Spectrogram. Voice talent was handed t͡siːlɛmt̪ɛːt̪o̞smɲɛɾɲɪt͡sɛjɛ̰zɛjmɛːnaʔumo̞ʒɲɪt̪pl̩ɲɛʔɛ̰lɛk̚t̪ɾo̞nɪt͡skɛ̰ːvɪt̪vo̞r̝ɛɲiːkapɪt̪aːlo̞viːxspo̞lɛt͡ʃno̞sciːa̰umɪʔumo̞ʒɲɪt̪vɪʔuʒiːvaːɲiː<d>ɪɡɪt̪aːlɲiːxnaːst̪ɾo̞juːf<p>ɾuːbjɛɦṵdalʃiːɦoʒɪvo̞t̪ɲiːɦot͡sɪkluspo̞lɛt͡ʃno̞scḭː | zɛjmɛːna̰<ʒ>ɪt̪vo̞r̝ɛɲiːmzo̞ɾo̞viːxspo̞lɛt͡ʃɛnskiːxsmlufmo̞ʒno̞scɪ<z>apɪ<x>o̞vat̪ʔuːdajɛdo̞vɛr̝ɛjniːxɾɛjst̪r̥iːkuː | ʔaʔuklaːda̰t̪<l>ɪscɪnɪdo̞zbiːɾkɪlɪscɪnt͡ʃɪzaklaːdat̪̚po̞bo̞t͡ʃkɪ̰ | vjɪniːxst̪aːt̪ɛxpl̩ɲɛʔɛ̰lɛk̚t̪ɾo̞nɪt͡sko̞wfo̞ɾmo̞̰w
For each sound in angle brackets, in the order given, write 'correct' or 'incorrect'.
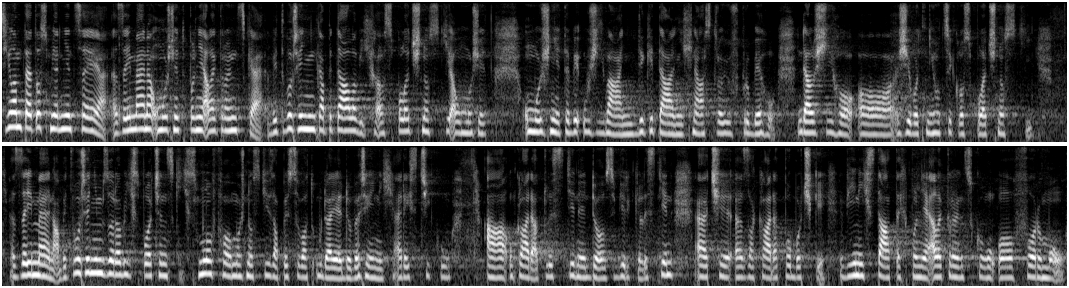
correct, correct, incorrect: v, correct, incorrect: s, correct

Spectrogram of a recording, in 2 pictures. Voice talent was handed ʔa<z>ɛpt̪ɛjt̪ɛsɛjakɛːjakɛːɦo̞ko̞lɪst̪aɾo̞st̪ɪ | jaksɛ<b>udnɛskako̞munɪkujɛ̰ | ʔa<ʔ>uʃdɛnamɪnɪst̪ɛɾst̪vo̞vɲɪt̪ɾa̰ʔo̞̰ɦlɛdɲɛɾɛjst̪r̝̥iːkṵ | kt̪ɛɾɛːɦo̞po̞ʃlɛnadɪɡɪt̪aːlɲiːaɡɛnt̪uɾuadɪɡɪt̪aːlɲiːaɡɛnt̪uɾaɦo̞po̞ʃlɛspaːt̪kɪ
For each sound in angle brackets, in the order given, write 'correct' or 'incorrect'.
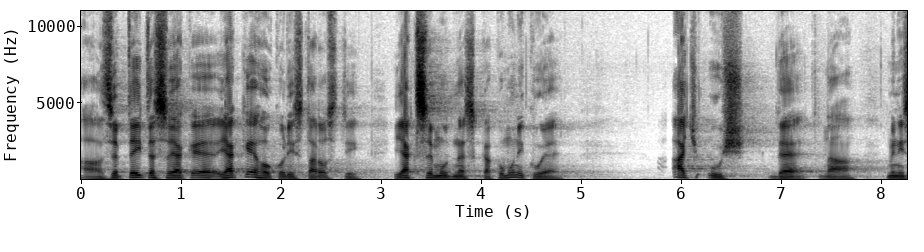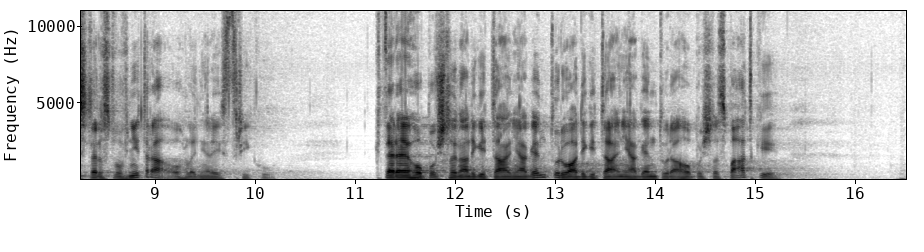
correct, incorrect: m, incorrect: c

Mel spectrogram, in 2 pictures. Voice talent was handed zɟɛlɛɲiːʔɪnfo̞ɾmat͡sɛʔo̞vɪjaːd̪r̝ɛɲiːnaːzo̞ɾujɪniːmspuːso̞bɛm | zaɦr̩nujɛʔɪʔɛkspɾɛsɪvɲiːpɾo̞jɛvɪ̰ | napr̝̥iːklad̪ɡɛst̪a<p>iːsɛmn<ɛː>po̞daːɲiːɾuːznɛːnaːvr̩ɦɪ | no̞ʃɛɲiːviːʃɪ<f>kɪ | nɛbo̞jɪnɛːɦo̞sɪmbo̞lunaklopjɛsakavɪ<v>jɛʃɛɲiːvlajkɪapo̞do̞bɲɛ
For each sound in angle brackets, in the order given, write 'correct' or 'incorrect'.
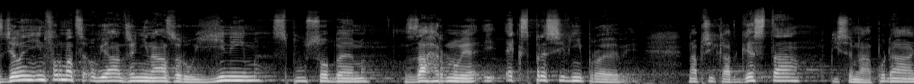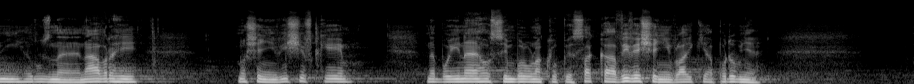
correct, incorrect: aː, correct, correct

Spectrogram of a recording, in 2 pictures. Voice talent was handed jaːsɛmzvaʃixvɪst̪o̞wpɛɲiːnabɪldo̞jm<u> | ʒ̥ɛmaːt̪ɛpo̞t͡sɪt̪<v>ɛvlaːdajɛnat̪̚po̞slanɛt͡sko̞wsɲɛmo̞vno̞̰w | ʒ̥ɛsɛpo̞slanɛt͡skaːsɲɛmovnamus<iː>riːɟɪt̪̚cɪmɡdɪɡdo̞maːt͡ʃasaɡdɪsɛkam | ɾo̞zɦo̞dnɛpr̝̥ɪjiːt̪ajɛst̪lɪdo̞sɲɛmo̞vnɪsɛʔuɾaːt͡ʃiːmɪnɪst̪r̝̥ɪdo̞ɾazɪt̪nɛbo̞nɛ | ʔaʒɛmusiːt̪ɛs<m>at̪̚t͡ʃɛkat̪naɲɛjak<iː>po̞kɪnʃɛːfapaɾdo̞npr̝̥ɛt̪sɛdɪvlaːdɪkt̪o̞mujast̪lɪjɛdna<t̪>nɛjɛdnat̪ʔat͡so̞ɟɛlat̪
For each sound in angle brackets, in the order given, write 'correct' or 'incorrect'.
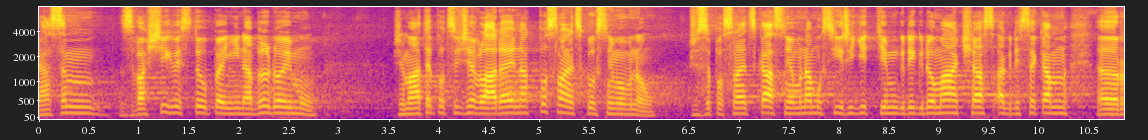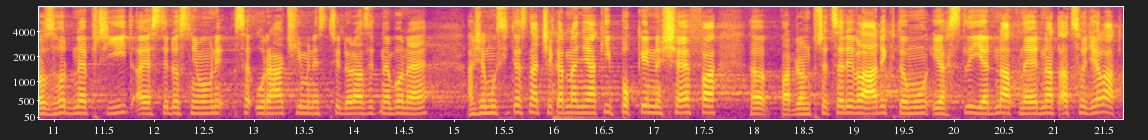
correct, incorrect: ʒ, correct, incorrect: n, correct, correct

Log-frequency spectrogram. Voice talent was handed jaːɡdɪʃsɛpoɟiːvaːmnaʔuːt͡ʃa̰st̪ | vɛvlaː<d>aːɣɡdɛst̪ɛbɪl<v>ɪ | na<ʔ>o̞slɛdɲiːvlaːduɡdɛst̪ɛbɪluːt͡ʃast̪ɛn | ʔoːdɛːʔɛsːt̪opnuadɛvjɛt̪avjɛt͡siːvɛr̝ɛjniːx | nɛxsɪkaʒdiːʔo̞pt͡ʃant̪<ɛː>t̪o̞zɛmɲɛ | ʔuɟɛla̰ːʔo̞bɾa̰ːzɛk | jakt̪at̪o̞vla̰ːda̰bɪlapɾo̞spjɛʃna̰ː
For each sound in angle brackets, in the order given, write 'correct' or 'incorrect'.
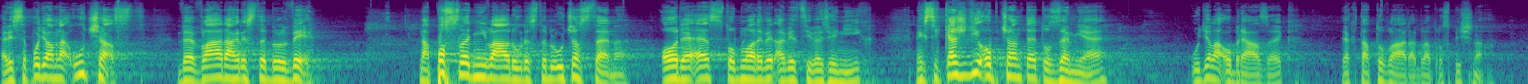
correct, correct, incorrect: p, correct

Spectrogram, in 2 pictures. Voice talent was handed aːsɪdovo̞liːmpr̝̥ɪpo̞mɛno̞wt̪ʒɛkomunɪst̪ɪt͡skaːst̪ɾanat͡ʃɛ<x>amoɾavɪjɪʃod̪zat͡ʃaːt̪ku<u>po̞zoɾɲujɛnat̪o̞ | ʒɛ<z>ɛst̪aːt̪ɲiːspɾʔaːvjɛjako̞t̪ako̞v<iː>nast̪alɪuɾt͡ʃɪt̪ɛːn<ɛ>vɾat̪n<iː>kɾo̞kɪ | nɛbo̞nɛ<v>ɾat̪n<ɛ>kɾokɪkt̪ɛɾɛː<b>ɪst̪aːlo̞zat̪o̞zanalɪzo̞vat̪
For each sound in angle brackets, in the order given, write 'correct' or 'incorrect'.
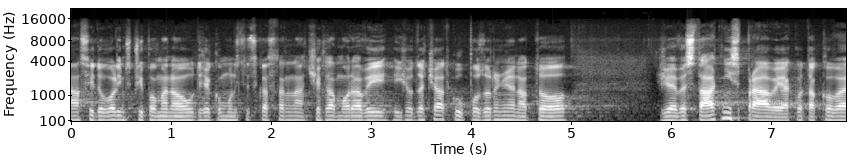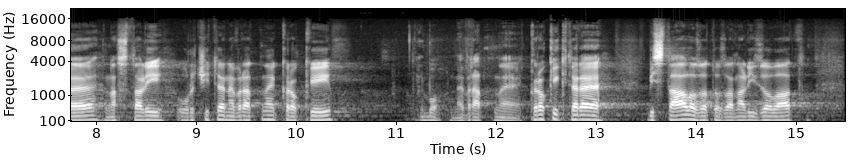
correct, correct, incorrect: v, incorrect: ɛː, correct, incorrect: ɛː, correct, incorrect: ɛː, correct

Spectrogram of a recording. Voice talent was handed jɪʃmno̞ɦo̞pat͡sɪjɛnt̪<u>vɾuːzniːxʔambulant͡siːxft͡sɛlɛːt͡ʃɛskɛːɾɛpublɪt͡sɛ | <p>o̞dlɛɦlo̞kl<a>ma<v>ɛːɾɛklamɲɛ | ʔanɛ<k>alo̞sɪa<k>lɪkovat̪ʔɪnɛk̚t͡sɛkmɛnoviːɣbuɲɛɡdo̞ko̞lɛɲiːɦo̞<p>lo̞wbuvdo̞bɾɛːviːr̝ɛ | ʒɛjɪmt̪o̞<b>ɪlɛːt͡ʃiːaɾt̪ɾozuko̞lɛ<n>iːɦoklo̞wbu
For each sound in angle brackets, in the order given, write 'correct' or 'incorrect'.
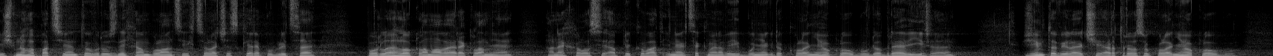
incorrect: uː, correct, correct, correct, incorrect: x, incorrect: p, incorrect: k, incorrect: v, incorrect: ɲ

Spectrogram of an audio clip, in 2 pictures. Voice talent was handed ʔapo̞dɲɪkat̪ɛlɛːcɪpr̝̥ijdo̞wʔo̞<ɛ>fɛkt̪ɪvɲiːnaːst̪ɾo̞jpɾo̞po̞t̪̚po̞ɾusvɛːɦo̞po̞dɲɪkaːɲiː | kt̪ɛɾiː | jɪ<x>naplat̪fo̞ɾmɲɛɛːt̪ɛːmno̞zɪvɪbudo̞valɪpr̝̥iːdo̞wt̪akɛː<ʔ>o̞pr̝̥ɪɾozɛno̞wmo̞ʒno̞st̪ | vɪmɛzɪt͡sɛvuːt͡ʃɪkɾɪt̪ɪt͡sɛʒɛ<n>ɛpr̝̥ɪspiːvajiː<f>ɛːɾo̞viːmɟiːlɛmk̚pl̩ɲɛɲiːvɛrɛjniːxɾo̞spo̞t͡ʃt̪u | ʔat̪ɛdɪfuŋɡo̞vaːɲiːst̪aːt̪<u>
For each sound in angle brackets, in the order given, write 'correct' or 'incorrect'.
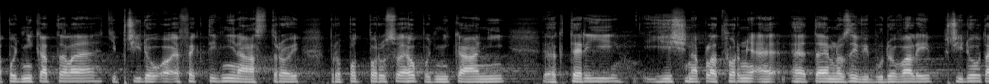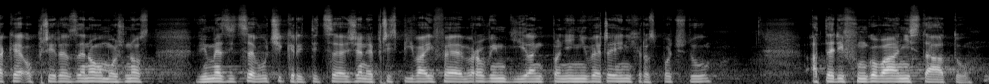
correct, incorrect: ʃ, correct, correct, correct, correct

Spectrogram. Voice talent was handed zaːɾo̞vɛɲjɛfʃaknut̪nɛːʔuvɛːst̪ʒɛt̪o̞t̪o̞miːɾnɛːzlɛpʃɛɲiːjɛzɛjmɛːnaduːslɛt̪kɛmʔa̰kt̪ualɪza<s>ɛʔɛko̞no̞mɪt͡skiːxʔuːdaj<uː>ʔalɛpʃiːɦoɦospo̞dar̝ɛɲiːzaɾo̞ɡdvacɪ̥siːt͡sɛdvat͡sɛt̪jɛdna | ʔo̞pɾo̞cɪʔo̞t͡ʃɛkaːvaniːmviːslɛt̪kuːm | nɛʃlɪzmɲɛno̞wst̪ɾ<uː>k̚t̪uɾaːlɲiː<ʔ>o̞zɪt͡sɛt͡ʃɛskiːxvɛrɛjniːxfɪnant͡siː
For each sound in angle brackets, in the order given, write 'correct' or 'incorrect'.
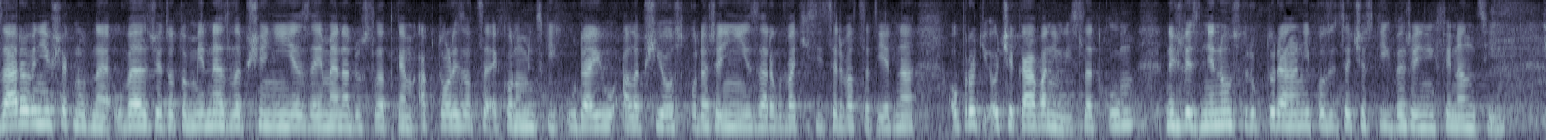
incorrect: t͡s, correct, incorrect: u, incorrect: p

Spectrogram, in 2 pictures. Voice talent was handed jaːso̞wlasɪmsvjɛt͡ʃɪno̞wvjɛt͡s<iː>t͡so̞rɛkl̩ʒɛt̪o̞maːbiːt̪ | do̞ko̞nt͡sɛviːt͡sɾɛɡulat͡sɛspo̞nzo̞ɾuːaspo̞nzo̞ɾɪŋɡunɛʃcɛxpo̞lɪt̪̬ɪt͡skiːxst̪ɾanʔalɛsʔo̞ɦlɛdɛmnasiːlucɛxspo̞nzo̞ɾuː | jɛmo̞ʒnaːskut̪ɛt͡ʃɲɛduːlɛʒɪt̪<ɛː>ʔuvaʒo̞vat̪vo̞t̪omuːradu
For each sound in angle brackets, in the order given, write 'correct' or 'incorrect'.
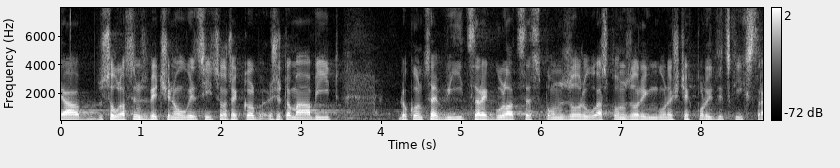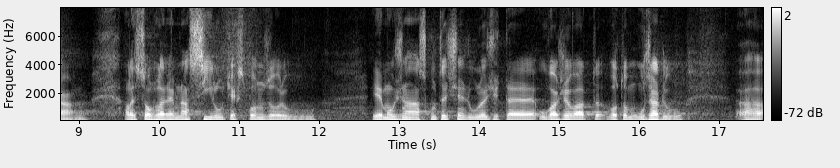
correct, correct

